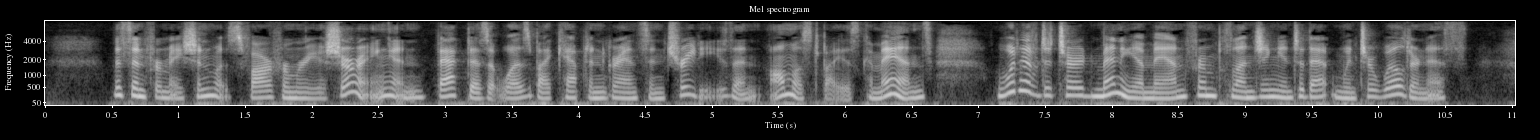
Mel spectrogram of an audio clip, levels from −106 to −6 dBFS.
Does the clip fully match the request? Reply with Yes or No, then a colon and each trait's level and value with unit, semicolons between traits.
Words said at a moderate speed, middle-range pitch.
No: average, 175 wpm; high, 195 Hz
